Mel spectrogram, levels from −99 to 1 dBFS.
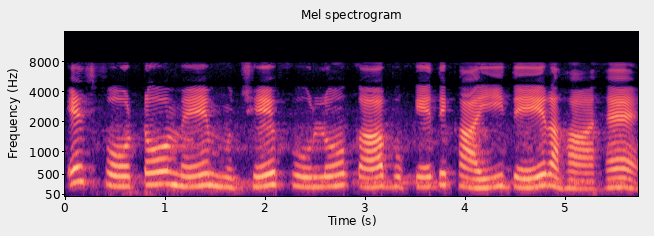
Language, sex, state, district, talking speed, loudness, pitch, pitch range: Hindi, female, Madhya Pradesh, Katni, 115 wpm, -17 LUFS, 225 Hz, 210-250 Hz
